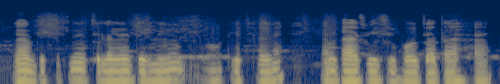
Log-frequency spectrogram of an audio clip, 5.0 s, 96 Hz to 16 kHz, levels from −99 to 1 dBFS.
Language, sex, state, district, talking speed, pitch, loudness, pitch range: Maithili, male, Bihar, Araria, 290 wpm, 110 Hz, -33 LUFS, 105-115 Hz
